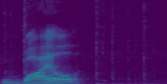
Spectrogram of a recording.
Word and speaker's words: while: phonetic spelling for you I'd say while there is a silent H in there you're not going to pronounce that H sound while a while you're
